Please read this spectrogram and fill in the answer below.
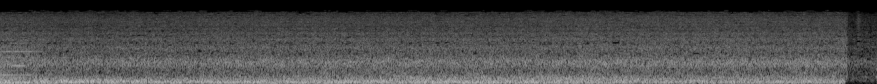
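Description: Waterfall sound effect: a steady rush of falling water.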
